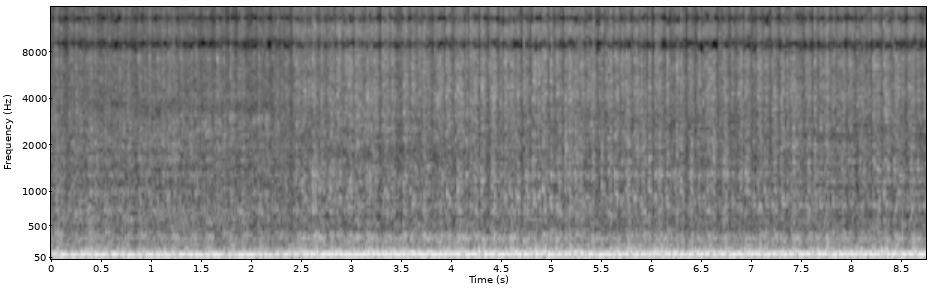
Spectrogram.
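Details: 1935 Chevrolet coupe with blown big-block V8, just started after carb synchronization, rough timing set and fuel system pre-bled; deep, steady low rumble with even beat, no misses or knocks: normal idle.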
